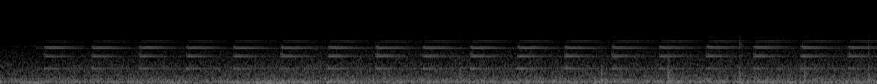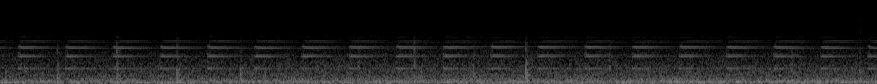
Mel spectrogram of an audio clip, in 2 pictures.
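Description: Steady rumble of a train passing, with a level-crossing alarm ringing in even pulses about twice a second.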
